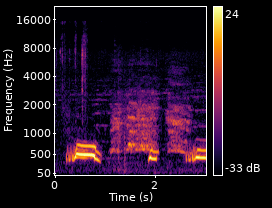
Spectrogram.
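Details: Puter pelung ornamental collared dove cooing: one short level coo falling at the end, followed by softer, noisier coo fragments and a final rising note.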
